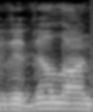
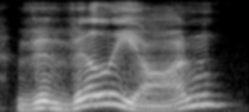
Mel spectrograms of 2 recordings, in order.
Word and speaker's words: Vivillon: the Vivillon deck um I didn't realize that I was using the wrong name for it I called it I pronounced it the wrong name I called it viveillion for so long and then after posting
